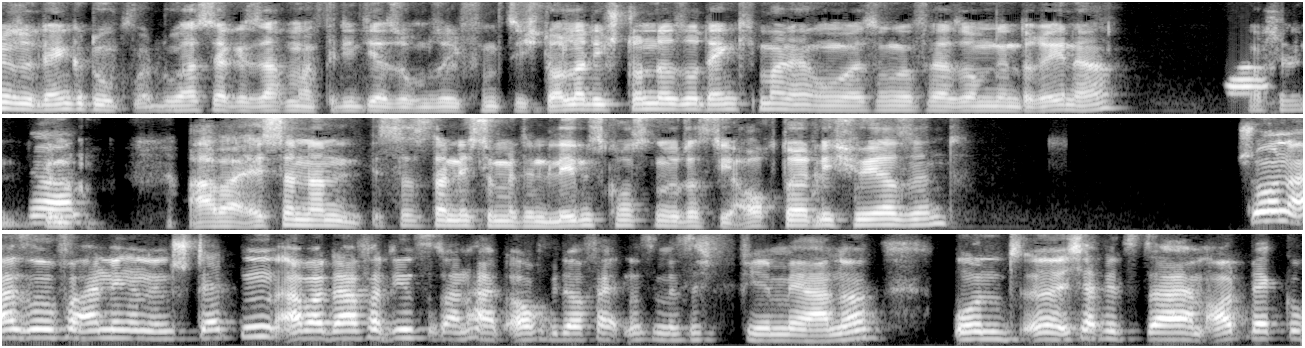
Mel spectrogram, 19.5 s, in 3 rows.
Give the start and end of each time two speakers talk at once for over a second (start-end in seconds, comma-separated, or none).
none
